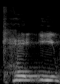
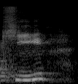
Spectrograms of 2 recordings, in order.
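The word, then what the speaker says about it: cay: it should be pronounced you kind of can't rhyme day with key so anyway um thank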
